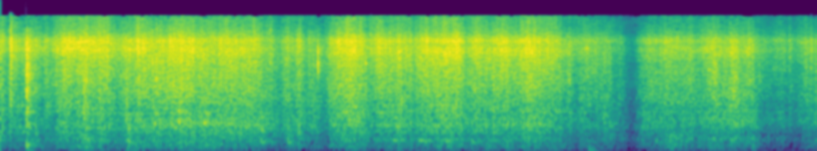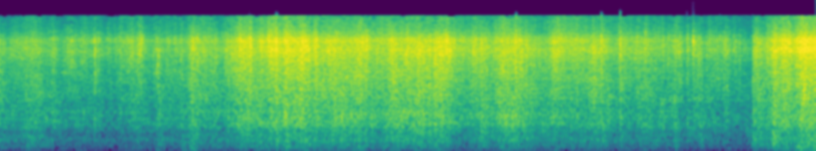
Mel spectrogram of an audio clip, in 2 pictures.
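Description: Crumpled brown packing paper crinkling and rustling continuously as a pig roots and burrows through it with its snout, with a short lull about six seconds in.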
